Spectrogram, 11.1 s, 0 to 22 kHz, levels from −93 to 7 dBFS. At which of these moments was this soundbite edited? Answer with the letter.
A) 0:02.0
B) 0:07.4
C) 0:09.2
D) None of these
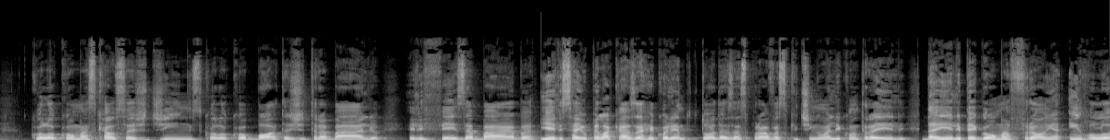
C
